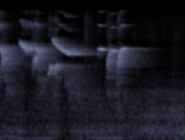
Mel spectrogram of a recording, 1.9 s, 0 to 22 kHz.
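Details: Practice song of a young Timbrado canary from 2020: two brief bursts of high, sliding whistled notes, partly descending, followed by a quiet pause.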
